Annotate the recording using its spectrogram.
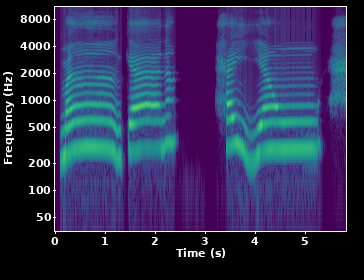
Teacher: عربی زبان میں یہ حا ہے وسط حلق سے ادا کرنا ہے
